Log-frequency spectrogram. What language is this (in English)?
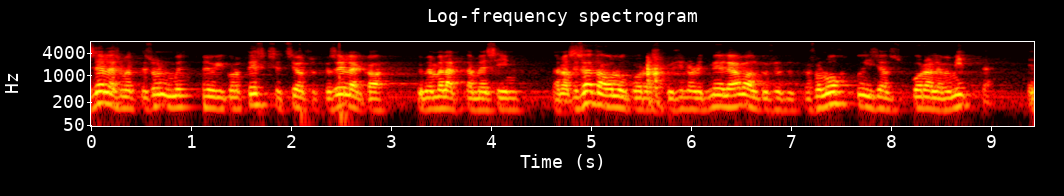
Estonian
